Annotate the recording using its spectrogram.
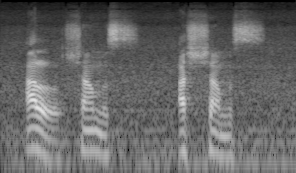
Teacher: itu terdengar bagi siapapun atau bagi yang mendengar kalimat tersebut itu ada idgham di situ dengan shin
